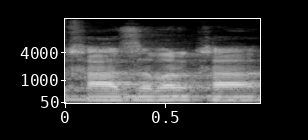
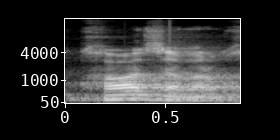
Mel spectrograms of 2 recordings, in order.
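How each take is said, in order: First: The vowel after kh is an open 'a'. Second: The vowel after kh is a rounded 'o'. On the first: The speaker calls it wrong. "অনেকেই বলে খা যাবার খা, এখানে খা যাবার খা হয় না" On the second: The speaker calls it right. "খ র উচ্চারণ হবে ওকার"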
